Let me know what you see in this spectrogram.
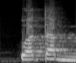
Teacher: وتب، یہاں بھی با کے اوپر تشدید ہے، وقف تو کریں گے ہی کریں گے، وقف کے ساتھ ساتھ یہاں پر با کو ڈبل بھی پڑھنا ہے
